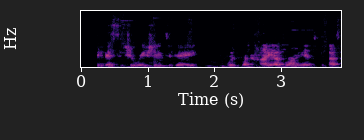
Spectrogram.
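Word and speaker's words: Ma'Khia: face was beautiful in this situation today with makaya bryant that's how you say her name was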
